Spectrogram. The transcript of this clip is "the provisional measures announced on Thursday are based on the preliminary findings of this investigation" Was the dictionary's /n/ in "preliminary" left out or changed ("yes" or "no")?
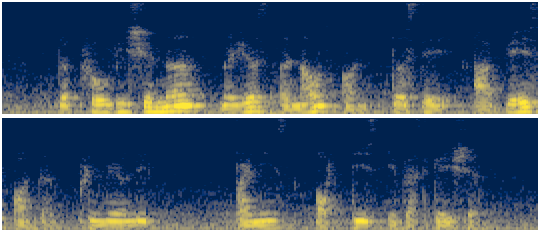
yes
